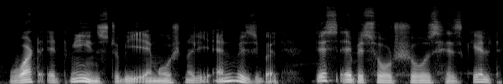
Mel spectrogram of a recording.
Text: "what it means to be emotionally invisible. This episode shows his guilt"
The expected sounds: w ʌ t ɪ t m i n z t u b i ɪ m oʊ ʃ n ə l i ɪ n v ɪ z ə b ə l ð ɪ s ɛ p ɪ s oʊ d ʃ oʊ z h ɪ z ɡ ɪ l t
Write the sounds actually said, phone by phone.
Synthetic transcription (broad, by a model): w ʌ t ɪ t m i n z t u b i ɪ m oʊ ʃ n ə l i ɪ n v ɪ z ə b ə l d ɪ s ɛ p ɪ s oʊ d ʃ oʊ z h ɪ z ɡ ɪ l t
